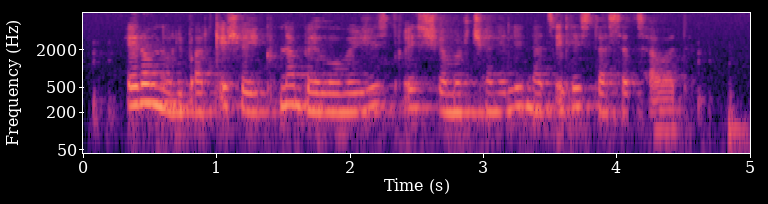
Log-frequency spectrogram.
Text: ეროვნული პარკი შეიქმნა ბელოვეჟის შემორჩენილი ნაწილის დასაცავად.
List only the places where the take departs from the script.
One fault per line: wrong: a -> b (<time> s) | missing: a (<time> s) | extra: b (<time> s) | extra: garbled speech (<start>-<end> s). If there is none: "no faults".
extra: ტყის (2.4 s)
